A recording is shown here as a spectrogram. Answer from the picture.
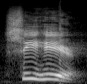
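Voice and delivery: loud, slow, stern preacher's warning. Acted. Preacher to the congregation, voicing Jesus in a loud stern warning. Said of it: "Jesus sternly warns them".

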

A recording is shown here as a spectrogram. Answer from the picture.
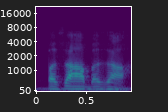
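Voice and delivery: baza, baza said as a repeated Hebrew word. Shown as a demonstration. Preacher voicing the Hebrew word baza, carefully. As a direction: sound out baza twice, falling. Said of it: "The repetition of the word".

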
